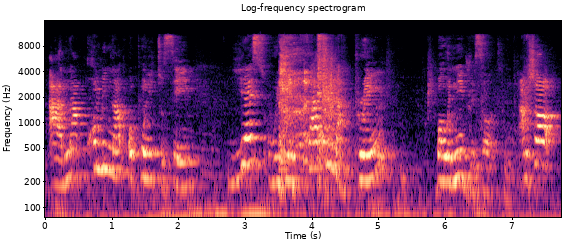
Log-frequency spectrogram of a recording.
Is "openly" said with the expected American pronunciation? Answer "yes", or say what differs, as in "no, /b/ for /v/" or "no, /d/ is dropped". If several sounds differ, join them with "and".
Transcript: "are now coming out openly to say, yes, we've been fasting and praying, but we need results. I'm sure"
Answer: no, /l/ is dropped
